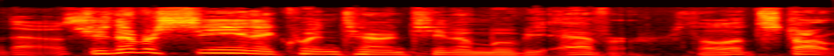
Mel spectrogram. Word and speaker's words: Quentin Tarantino: All week, as she's been talking about this prize we have, she's been saying, Quinton? Quintanana. So we're like, what? You talking about Quentin Tarantino still?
